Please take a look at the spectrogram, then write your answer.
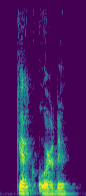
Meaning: a church constitution, a church order
- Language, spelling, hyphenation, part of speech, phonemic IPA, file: Dutch, kerkorde, kerk‧or‧de, noun, /ˈkɛrkˌɔr.də/, Nl-kerkorde.ogg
